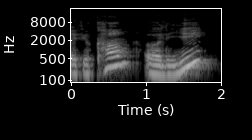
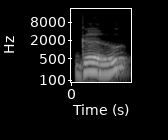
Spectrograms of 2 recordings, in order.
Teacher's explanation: a full stop and the sentence is coming to an end so if you come early you raise up girl you fall down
